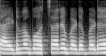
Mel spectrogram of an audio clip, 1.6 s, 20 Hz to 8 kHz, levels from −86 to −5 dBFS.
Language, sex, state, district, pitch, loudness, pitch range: Hindi, female, Bihar, Purnia, 210 Hz, -15 LUFS, 205-220 Hz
